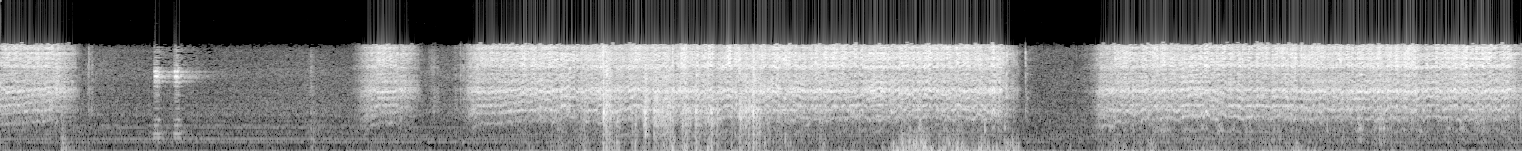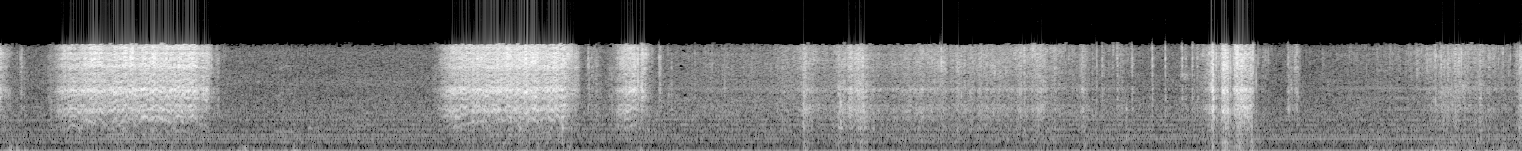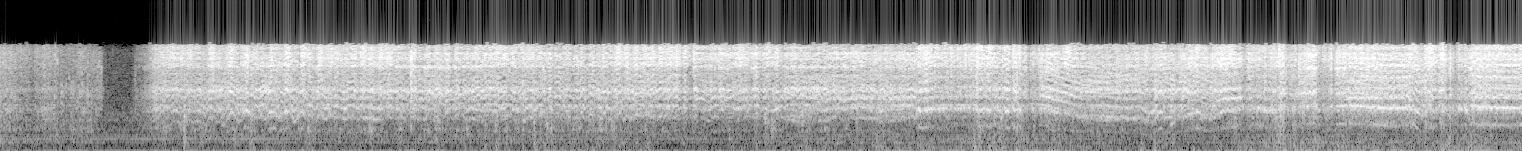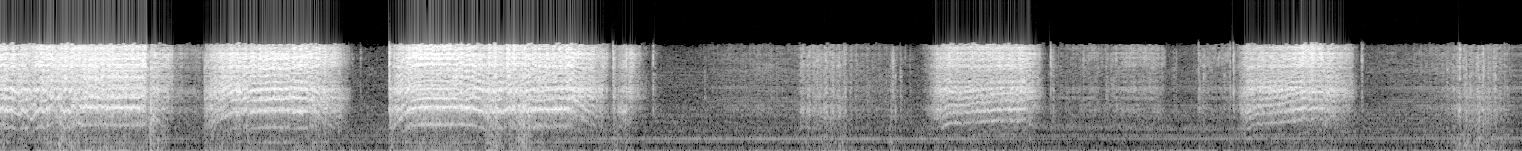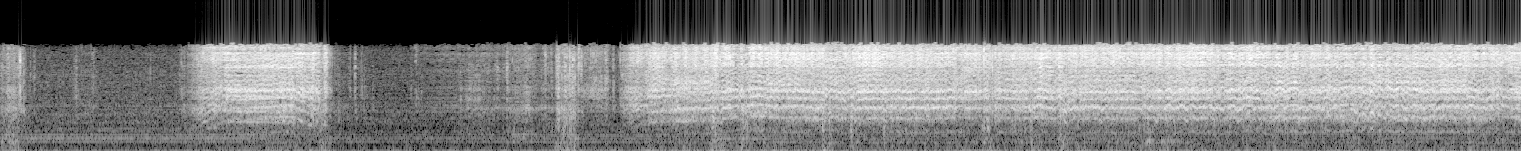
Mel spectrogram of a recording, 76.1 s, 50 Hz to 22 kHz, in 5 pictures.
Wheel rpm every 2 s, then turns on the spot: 30, 10, 60, 110, 110, 50, 110, 80, 70, 10, 60, 10, 20, 10, 10, 20, 100, 120, 120, 120, 150, 140, 170, 120, 80, 120, 10, 40, 20, 40, 10, 40, 20, 30, 110, 120, 110, 110.
22-26 28-30 52-54 60-62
